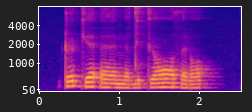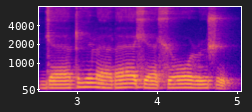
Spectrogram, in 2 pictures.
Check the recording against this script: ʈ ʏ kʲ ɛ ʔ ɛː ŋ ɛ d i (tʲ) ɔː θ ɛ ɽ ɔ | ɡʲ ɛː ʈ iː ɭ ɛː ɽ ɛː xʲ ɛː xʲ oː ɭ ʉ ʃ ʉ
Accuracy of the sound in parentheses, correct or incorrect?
incorrect: kʲ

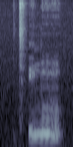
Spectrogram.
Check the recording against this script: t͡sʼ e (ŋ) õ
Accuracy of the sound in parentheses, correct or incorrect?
correct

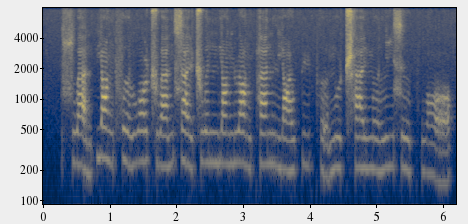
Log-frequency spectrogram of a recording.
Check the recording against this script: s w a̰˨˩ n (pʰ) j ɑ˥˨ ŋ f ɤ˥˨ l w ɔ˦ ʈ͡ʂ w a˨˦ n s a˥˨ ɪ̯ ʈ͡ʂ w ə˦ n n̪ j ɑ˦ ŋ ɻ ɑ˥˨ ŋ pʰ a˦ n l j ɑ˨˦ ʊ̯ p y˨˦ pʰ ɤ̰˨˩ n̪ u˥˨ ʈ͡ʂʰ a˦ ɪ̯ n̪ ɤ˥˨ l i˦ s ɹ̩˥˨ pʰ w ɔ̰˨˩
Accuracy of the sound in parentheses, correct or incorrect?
incorrect: p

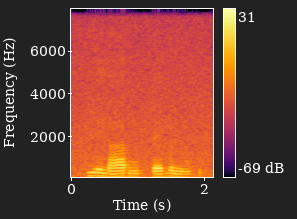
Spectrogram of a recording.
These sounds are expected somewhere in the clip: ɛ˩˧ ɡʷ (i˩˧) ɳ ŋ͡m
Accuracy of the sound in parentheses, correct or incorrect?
incorrect: i˧˩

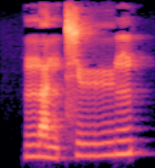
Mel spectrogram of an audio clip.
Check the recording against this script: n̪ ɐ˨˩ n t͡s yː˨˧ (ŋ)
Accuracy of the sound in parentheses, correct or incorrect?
correct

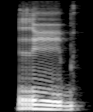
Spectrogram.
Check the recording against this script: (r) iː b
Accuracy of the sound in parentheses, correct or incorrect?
correct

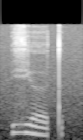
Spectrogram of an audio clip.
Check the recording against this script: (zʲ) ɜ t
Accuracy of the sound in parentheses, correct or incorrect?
correct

